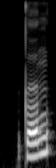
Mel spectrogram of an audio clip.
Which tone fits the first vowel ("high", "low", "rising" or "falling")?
rising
